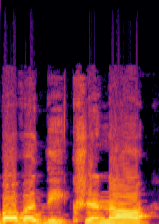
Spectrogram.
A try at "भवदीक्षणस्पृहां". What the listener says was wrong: Again, you said na there. Bhavadi Kshanna Spriham. I think the best way is when there is a ah sound, then you put an extra a, then to say this ah, you know.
